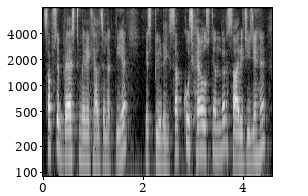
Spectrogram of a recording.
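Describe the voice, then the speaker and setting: A young man with a fairly high voice coaches exam candidates in a relaxed, talky way. He repeats his main points and keeps checking in with his listeners. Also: normal speed. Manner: direct, repetitive coaching, frequent "theek hai" check-ins. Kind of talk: casual exam-prep advice talk.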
